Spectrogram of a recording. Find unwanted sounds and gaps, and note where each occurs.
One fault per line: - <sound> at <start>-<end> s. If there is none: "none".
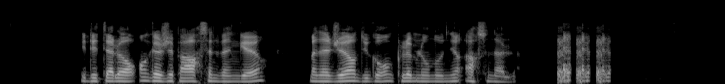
- laugh at 5.6-6.1 s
